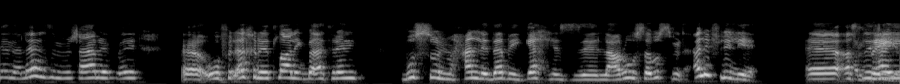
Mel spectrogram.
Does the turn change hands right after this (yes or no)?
no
